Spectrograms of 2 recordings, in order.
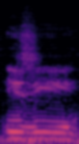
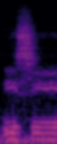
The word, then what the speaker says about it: Issey: and for this person I pronounced easy easy and II say whatever works for you I'm not trying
